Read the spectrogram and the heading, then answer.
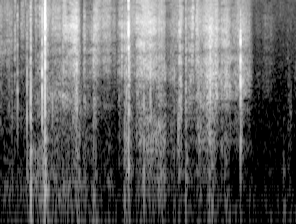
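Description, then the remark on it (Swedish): Paper slips poured into one container rustle and crinkle for a couple of seconds as a prize winner is drawn, with sharp crackling bursts as hands stir through them, fairly loud, then stop. “Och det drar vi bland alla som skickat in, så vi häller över papperslapparna i samma byta. Då drar jag här.”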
